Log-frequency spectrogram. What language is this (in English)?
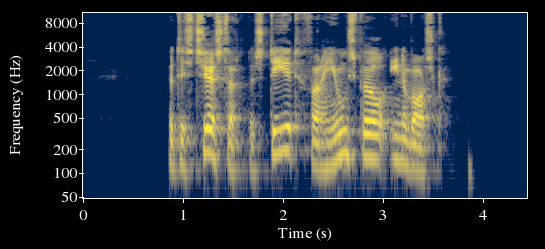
Western Frisian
